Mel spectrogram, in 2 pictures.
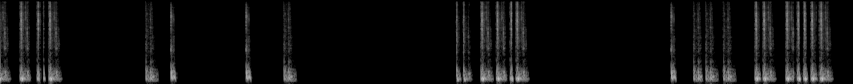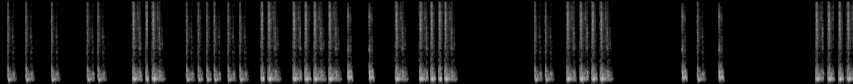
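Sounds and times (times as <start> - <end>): typing on computer keyboard: 0.0 - 0.6, 4.6 - 5.3, 6.9 - 13.1, 13.9 - 14.7, 15.4 - 15.8, 16.7 - 17.0.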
